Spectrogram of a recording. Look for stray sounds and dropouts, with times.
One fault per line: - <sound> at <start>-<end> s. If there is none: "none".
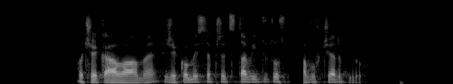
- dropout at 2.9-3.0 s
